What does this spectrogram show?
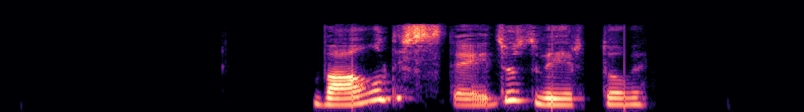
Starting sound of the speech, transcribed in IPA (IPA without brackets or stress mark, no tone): v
